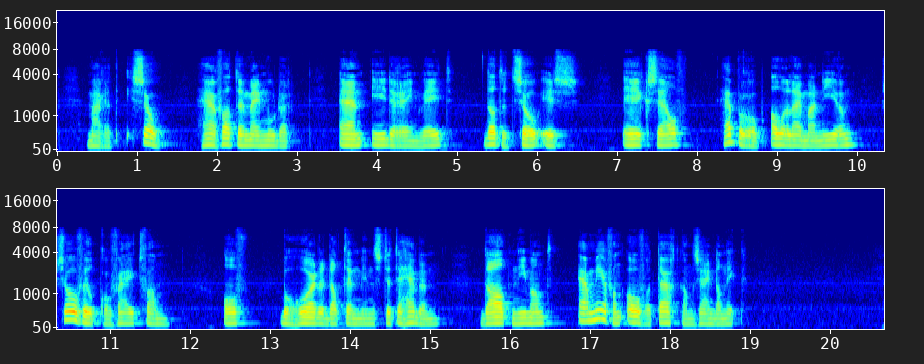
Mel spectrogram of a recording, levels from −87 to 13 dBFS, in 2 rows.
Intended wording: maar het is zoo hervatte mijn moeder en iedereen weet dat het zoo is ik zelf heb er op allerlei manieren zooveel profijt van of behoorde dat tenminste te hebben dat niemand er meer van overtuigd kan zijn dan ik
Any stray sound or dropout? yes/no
no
